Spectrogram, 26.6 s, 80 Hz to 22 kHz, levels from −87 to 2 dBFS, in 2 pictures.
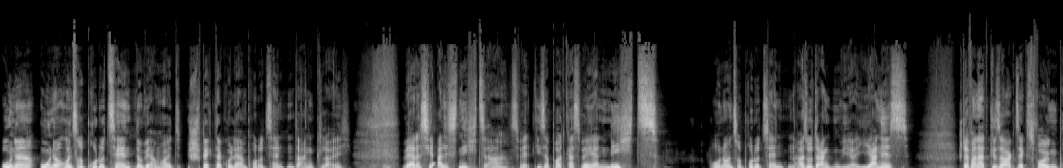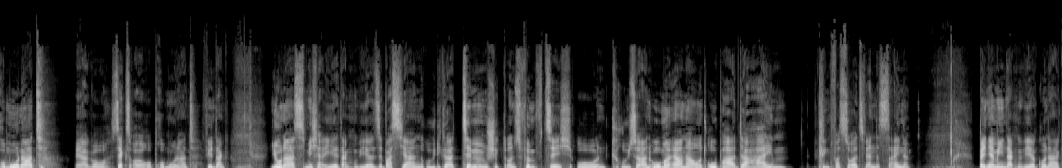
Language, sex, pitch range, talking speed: German, male, 110-150 Hz, 165 wpm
